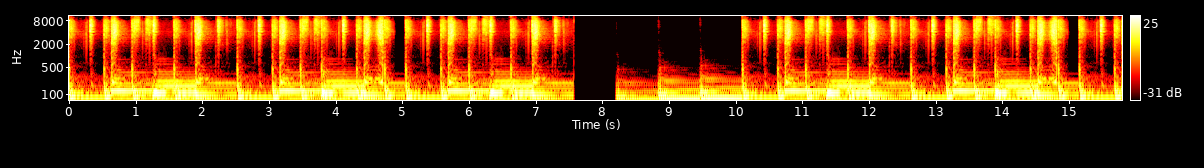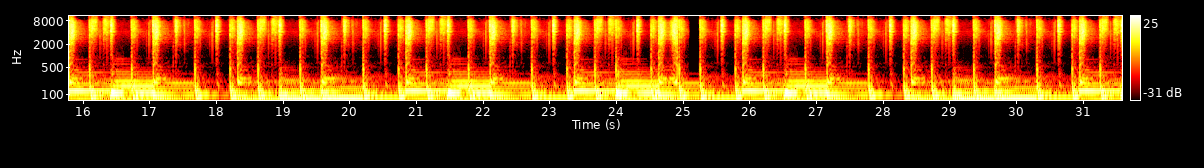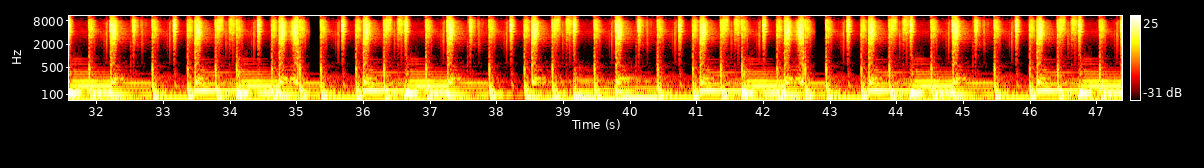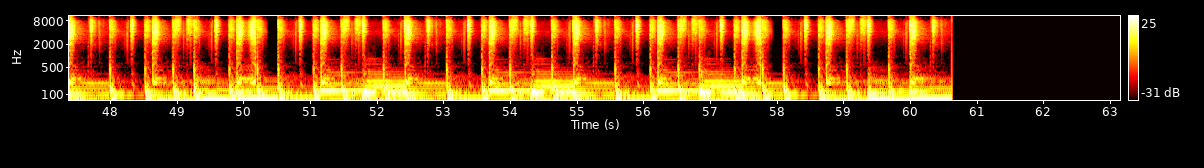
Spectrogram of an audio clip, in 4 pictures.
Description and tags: oldskool loop
95bpm, hip, hiphop, hop, loop, oldschool, oldskool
